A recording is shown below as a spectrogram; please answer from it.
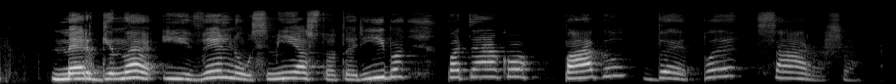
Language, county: Lithuanian, Vilnius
